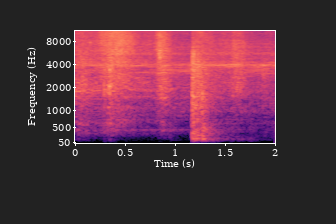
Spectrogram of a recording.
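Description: Quiet room tone inside a small steel compartment, with a few soft knocks of footsteps as someone walks forward, one about a second in, and a thin steady high whine.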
